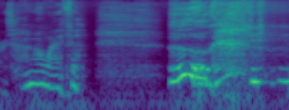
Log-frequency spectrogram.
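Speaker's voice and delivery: breathless, very loud, swooping exclamation. Pausing while opening advice cards, sounding out of breath. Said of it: "I feel so out of breath".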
